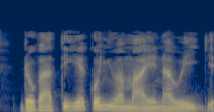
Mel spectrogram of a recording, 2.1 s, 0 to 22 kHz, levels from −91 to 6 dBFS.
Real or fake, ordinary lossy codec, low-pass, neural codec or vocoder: real; MP3, 32 kbps; 7.2 kHz; none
